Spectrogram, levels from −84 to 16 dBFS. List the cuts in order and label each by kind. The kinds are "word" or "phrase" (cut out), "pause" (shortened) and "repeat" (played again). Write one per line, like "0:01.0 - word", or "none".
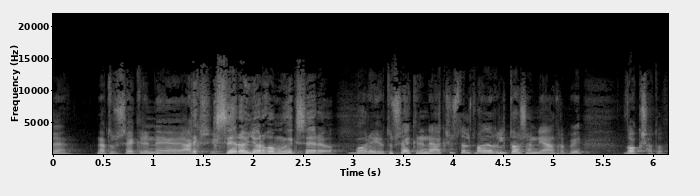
none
